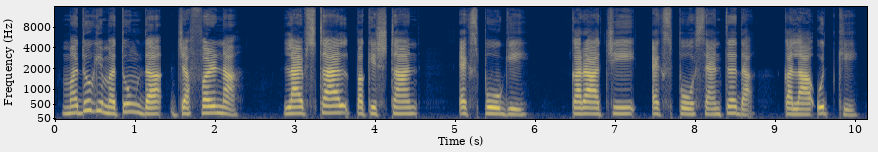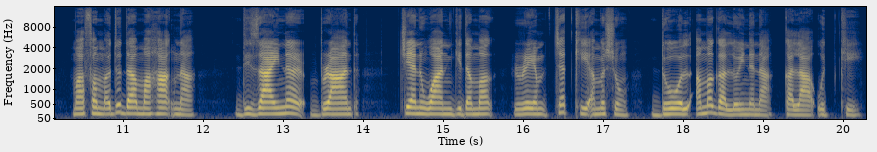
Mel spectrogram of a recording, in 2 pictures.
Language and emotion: Manipuri, neutral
